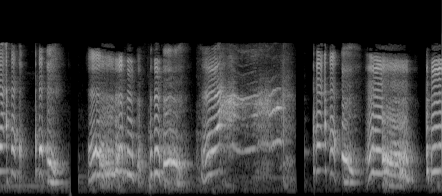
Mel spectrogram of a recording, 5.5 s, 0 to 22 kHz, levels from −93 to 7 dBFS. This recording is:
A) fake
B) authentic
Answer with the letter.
B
